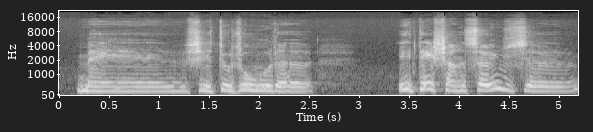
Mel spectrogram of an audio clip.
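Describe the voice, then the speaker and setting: A woman's fairly high voice, dark and mellow in tone, with ordinary pitch variation. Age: 80s+. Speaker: retired farm-raised mother and bread delivery worker. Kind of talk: interview answer.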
